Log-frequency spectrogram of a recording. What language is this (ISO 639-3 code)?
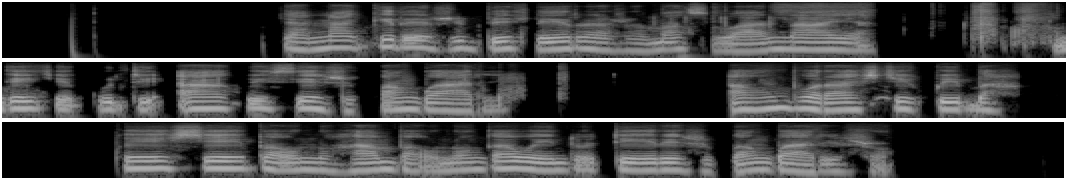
ndc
